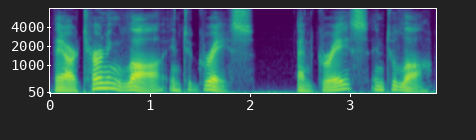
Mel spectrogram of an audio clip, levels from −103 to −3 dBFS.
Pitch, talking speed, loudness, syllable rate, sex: 120 Hz, 155 wpm, -20 LUFS, 4.9 syllables/s, male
